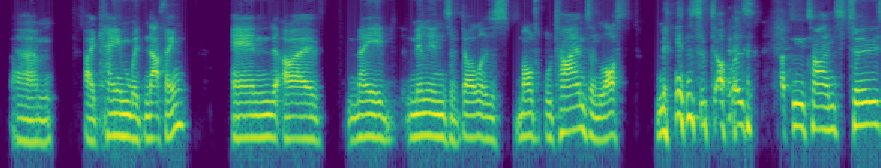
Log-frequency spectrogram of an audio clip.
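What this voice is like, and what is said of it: Australian accent. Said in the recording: “I'm originally from Australia, as my accent tends to give it away”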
